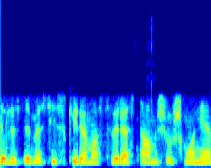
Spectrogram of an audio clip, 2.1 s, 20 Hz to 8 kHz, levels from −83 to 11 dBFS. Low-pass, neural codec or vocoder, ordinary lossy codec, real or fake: 7.2 kHz; none; AAC, 48 kbps; real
